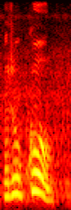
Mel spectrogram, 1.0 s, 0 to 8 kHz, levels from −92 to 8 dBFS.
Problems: constant background noise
